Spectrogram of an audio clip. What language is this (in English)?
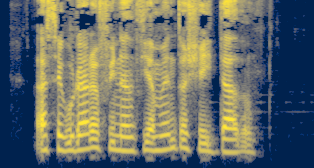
Galician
